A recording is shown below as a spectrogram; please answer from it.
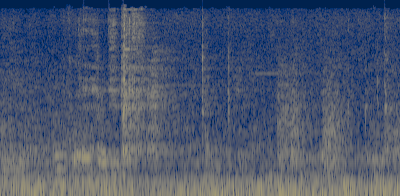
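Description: A metal spoon scraping and clinking against a ceramic plate while scooping fried rice. There is a louder scrape about a second in and a run of shorter scrapes near the end, over a steady low room hum.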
